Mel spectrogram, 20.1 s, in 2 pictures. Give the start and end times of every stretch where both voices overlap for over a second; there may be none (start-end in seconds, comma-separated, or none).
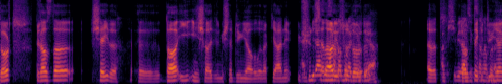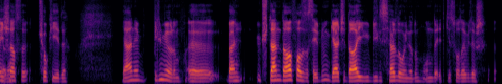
6.0-7.5, 8.8-10.4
